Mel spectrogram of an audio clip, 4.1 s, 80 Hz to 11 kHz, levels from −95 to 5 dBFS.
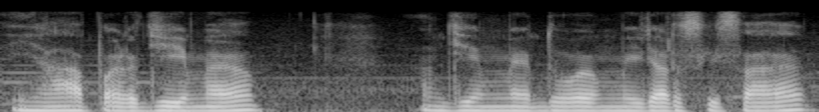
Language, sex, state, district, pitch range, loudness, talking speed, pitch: Hindi, male, Bihar, Muzaffarpur, 120-125 Hz, -16 LUFS, 160 wpm, 120 Hz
